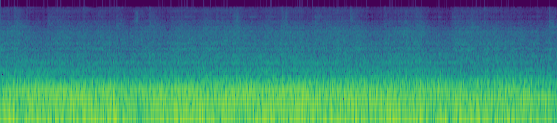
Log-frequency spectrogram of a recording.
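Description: Sea-Doo GTX jet ski running at speed, a steady engine note over the rush of churned water and spray.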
